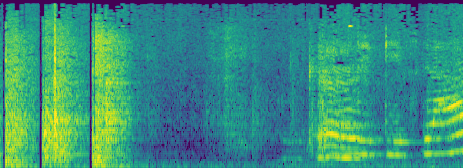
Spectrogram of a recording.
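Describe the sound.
Sharp knocking thumps of a hand hitting a folded object, three quick hits in a row at the start, followed by a stretch of quiet and then a person talking.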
